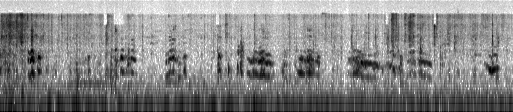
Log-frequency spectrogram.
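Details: Chickens in a coop and run, mature hens with newer chicks: a steady series of rough, rapid clucks and murmurs throughout, over a constant low hum.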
